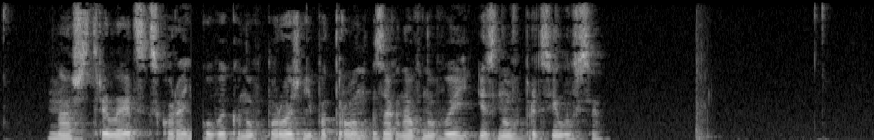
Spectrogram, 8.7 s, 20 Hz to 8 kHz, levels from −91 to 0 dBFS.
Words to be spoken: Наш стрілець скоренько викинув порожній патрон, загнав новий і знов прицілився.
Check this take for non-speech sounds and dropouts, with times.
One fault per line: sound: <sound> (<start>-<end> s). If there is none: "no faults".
sound: dropout (1.9-2.0 s)
sound: thud (6.9-7.2 s)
